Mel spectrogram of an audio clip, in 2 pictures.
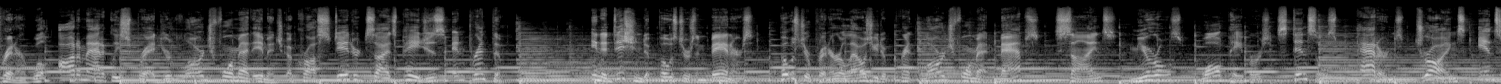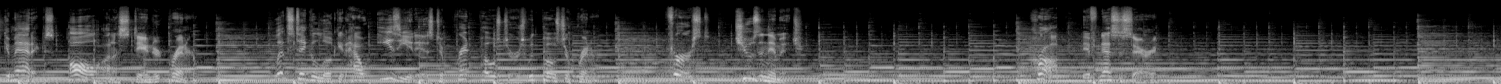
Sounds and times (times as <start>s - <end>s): Speech: 0.0s - 5.1s, 5.9s - 17.0s, 17.8s - 21.1s, 21.7s - 23.1s, 25.3s - 26.6s
Music: 0.0s - 30.0s.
